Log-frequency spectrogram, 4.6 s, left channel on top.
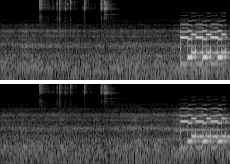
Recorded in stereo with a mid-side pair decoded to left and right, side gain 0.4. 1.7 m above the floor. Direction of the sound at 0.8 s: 55° left.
